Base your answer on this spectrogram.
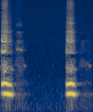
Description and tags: toy train toot
A toy train (Selcol Hoot-N-Tootin Loco) being squeezed.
